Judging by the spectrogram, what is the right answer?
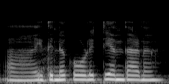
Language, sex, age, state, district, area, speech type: Malayalam, female, 30-45, Kerala, Malappuram, rural, spontaneous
